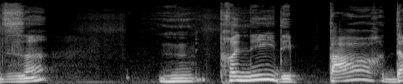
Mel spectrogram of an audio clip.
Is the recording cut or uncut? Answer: cut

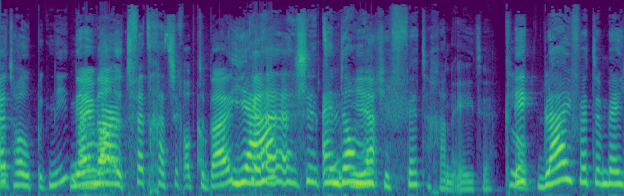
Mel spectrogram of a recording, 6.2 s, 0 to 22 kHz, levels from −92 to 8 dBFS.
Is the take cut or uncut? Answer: cut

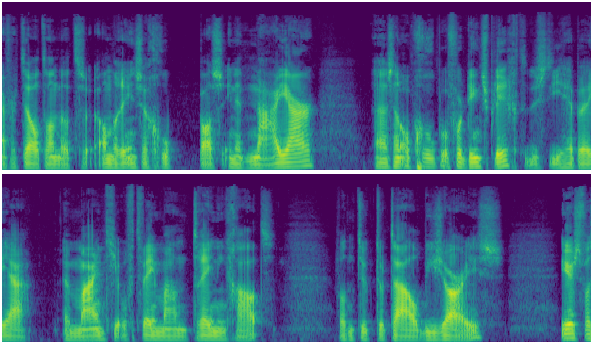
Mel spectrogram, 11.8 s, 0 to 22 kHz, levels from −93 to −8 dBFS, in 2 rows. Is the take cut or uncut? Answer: uncut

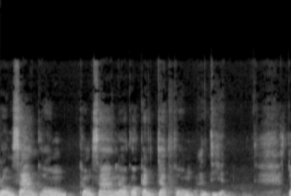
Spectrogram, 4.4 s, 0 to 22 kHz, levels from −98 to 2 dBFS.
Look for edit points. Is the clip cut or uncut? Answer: cut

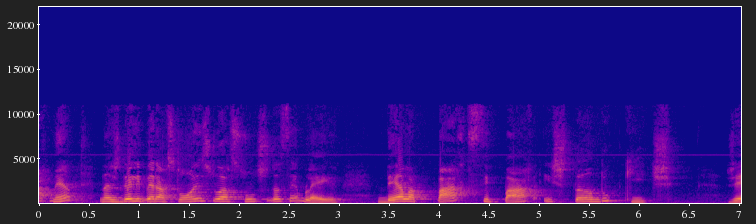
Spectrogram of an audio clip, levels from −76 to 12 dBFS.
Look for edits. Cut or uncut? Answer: uncut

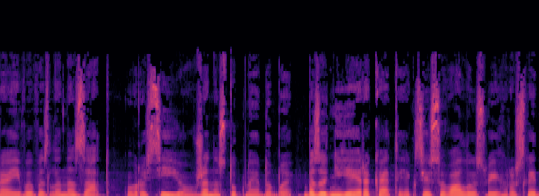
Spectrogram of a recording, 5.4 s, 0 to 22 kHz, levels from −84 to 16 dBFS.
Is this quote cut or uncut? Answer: uncut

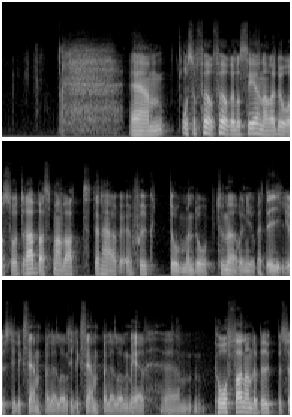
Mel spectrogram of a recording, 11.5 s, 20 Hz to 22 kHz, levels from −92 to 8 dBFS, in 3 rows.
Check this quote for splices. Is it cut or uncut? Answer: cut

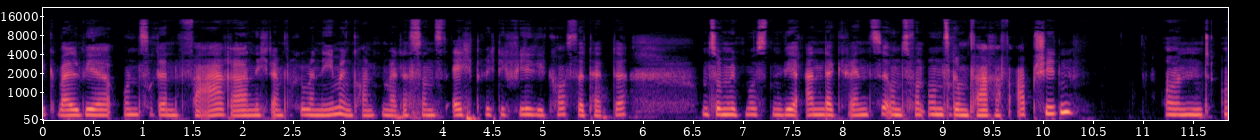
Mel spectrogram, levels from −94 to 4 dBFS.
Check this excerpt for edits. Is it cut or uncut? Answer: uncut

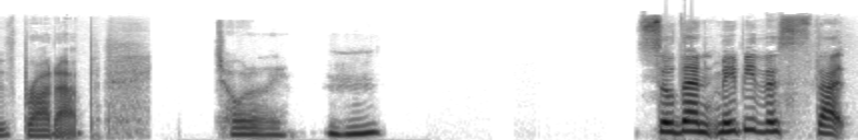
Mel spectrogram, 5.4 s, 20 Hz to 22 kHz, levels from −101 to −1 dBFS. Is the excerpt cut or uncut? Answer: uncut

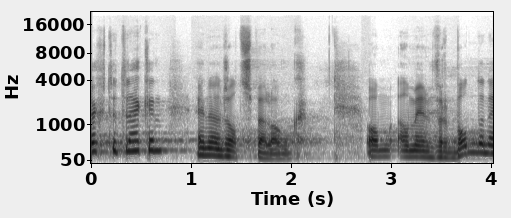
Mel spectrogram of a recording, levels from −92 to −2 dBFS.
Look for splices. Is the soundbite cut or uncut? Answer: uncut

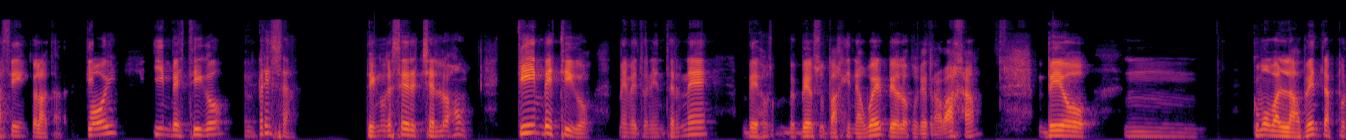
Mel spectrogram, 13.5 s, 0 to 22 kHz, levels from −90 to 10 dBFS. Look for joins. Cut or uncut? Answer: cut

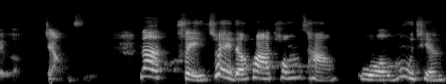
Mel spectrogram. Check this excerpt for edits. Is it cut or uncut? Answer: cut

